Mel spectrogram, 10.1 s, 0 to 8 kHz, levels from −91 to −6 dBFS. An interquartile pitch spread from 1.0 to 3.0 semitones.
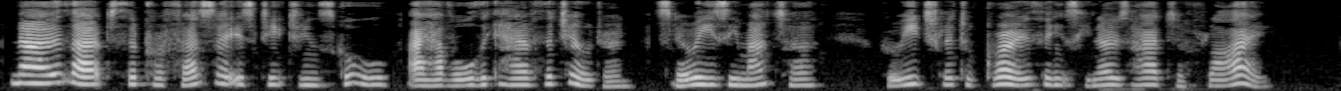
Yes: narrow, 2.5 semitones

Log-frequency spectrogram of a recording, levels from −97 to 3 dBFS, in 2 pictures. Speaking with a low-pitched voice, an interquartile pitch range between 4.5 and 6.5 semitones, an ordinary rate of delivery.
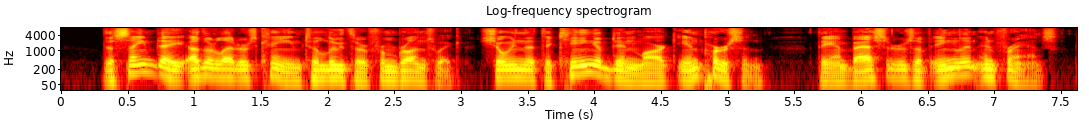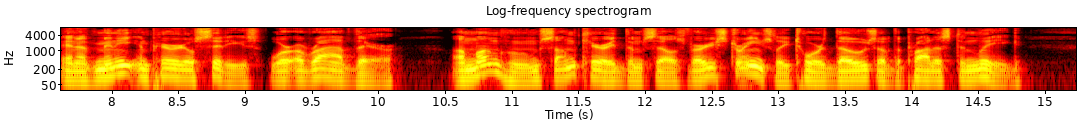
No: very low, 90 Hz; average, 4.1 semitones; average, 175 wpm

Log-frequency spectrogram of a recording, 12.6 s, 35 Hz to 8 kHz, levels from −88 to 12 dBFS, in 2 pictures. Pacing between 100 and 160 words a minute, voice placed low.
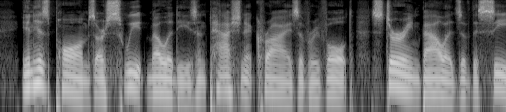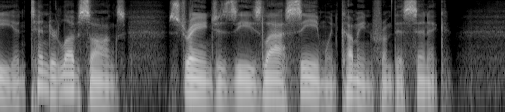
Yes: average, 140 wpm; very low, 85 Hz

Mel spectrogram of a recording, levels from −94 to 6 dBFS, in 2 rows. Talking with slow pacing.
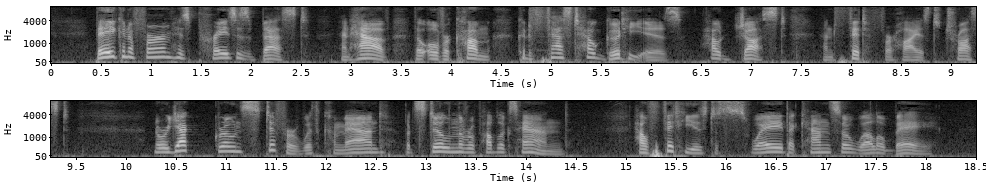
No: average, 145 wpm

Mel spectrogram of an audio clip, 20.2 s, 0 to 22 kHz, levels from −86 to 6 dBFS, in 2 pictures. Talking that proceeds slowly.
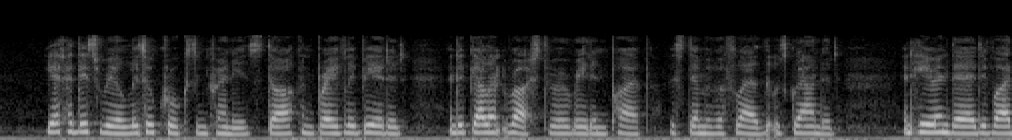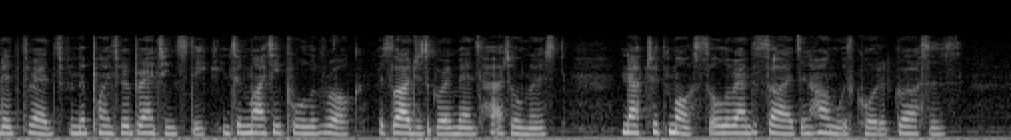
No: average, 195 wpm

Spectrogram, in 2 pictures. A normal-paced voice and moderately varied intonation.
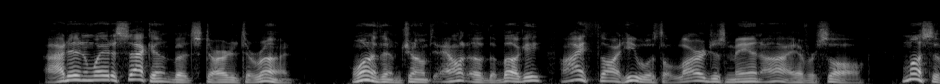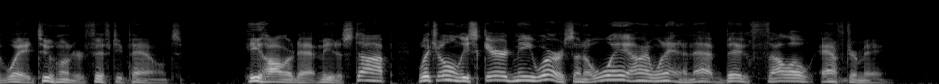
No: average, 165 wpm; wide, 8.5 semitones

